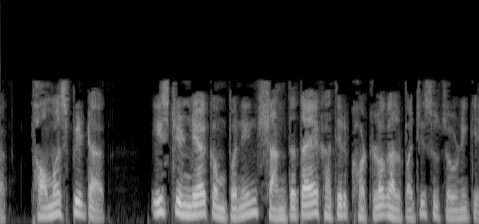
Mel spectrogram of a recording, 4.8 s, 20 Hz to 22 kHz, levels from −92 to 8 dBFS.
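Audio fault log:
throughout, MP3 compression: The speech sounds watery and swirly, with smeared consonants and nothing above about 5.8 kHz. This is likely a starved MP3 encode, which fits a low bitrate around 24 kbps: treble is cut off and weak frequency lines flicker between frames.
2.05–2.10 s, 2.28 s, 2.96–3.00 s and 3.31–3.35 s, pre-echo: A brief hiss precedes each sharp onset, lasting 17 to 51 ms, and the attack sounds blurred. The codec spreads noise sized for the loud attack across its whole block, filling the quiet moment just before.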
